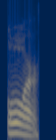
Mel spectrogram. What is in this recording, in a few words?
"or", pronunciation; Homophones; oar or ore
